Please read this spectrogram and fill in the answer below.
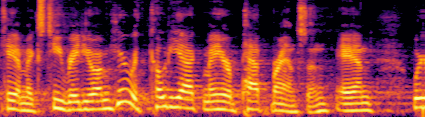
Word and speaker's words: Kodiak: Kodiak in realistic language the queues are more come from like your throat than a normal K does how would we pronounce it then Kodiak Kodiak not that last one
